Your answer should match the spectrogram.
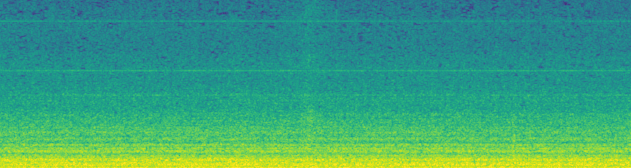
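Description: Faint, steady background hiss with a low hum underneath: room tone, with no distinct sound event.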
